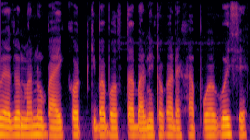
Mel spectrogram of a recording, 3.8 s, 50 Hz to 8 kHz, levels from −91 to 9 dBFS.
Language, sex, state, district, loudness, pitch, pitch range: Assamese, male, Assam, Sonitpur, -16 LUFS, 125 Hz, 120-130 Hz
